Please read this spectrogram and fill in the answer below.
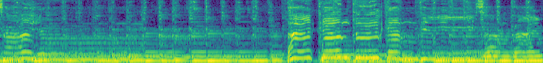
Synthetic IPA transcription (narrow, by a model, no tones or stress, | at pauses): saja | ʔa | kant̪əkandisampaj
